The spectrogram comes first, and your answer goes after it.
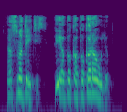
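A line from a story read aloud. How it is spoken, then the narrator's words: Whisper. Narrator (Russian): шепнул Дюран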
